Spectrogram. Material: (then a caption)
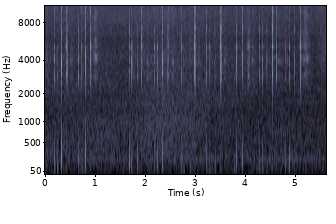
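Wood. Pieces of wooden driftwood plank are tapped one after another to check whether they are sturdy enough to build a raft. The taps come as short, dry knocks with almost no ring, in quick irregular bursts over a faint hiss, and no piece is judged.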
